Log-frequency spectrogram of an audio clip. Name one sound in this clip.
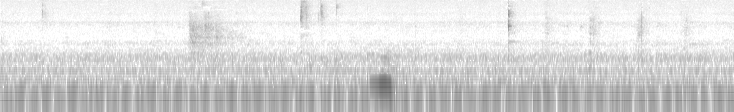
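A woman chews food with her mouth close to a microphone.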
